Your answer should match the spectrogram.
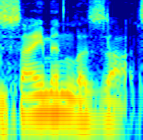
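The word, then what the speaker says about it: Simon Lizotte: even let's go with simon elegantly do you guys know how to say that or even yarness it's simon lizat ah okay it's because they spell it different over there yeah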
